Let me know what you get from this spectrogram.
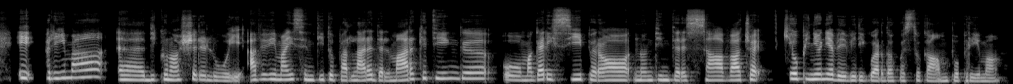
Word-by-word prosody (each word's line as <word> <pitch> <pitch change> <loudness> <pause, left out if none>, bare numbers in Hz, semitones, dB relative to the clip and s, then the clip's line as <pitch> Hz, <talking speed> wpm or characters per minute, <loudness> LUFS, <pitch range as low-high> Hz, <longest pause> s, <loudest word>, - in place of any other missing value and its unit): E 300 -1 +3
prima, 315 +4 +1
ehm, 215 -2 +1
di 205 +1 -1
conoscere 210 0 +2
lui, 180 -3 -3
avevi 230 +3 0
mai 220 +1 +2
sentito 220 -2 -2
parlare 195 +1 +1
del 190 -3 -3
marketing? 270 +6 0
O 200 -1 -2
magari 220 +4 +1
sì, 230 0 0
però 200 -1 +2
non 195 0 -2
ti 205 - -5
interessava? 195 0 +1
Cioè 210 0 -1
t - - -25
che 260 - -1
opinioni 245 -1 +4
avevi 190 -4 +1
riguardo 180 -2 -1
a 170 - -5
questo 175 +2 -6
campo 170 0 -3
prima? 155 -2 -5
205 Hz, 170 wpm, -20 LUFS, 190-235 Hz, -, opinioni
